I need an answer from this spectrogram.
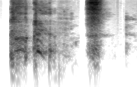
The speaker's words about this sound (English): Yeah, recording this with me every week must sound like I'm just constantly dying. Like, the way I have to, like, cough and, like, just suck fluid back in through my nose every between every segment.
